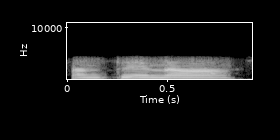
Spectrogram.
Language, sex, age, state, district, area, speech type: Telugu, female, 18-30, Andhra Pradesh, Visakhapatnam, urban, conversation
